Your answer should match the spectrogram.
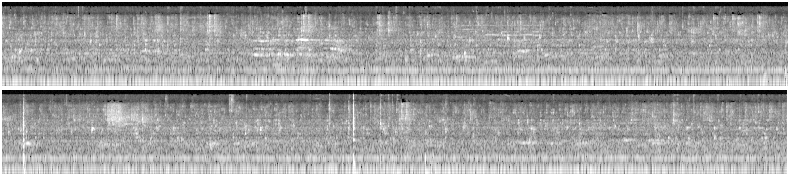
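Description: Steady hum of a saltwater reef aquarium's pumps, with water trickling and dripping, and a couple of sharp clicks in the second half.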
